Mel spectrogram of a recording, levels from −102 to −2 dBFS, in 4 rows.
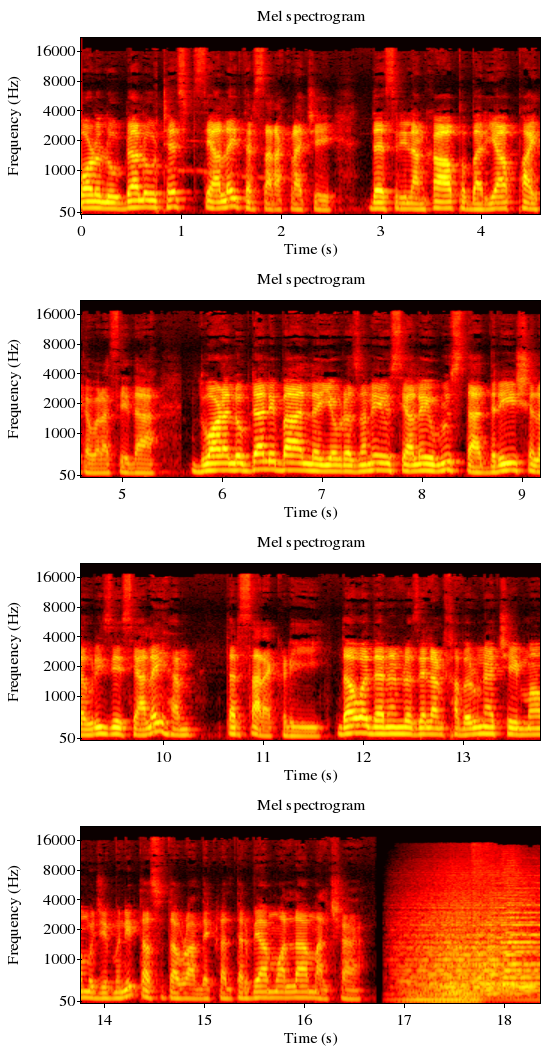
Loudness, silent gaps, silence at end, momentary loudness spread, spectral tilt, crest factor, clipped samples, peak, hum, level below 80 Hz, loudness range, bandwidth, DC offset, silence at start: -28 LUFS; 16.72-16.77 s; 0 s; 12 LU; -5 dB/octave; 20 dB; under 0.1%; -8 dBFS; none; -56 dBFS; 6 LU; 17.5 kHz; under 0.1%; 0 s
